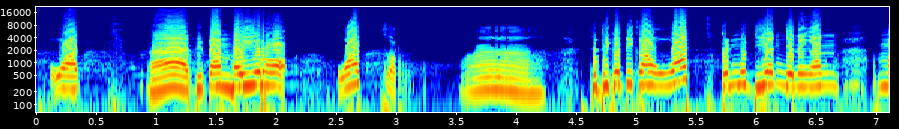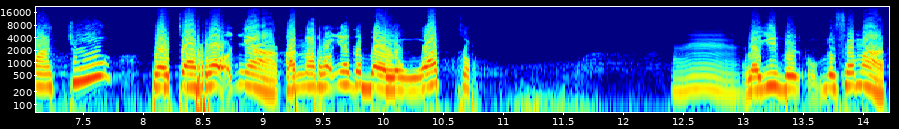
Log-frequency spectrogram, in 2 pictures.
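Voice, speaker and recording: A woman teaching Quran recitation, drawing out each word and repeating it so her class can follow. Her voice sits high and her pace is slow and deliberate. She corrects and encourages with steady patience. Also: clean tone, low-quality recording. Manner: patient, demonstrates sounds slowly and repeats them many times. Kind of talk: live class instruction with group repetition.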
